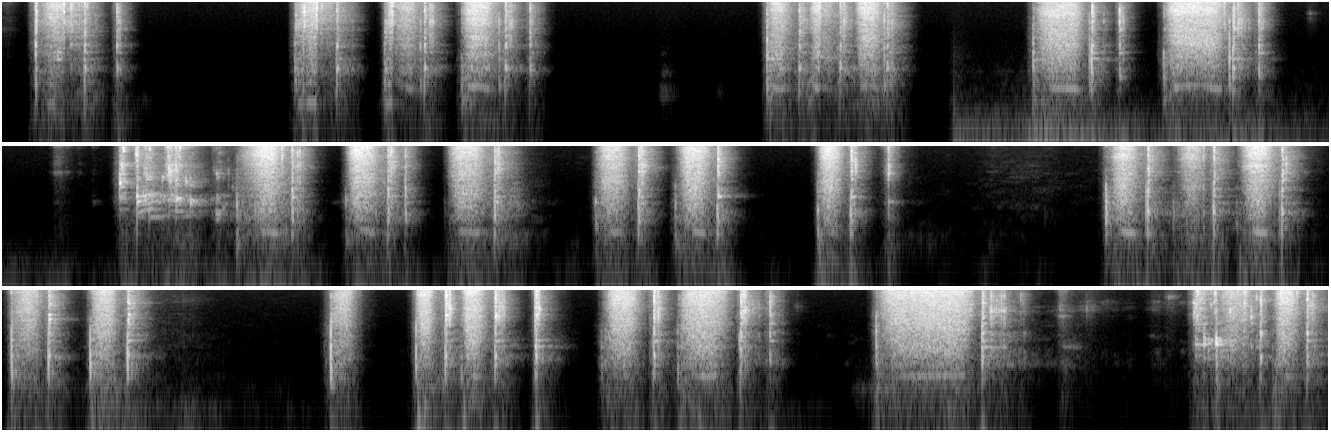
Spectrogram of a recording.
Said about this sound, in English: Now I'll just begin spraying, okay?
